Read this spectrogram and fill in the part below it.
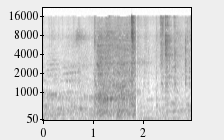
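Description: A metal oven rack scrapes as a tray slides out.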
